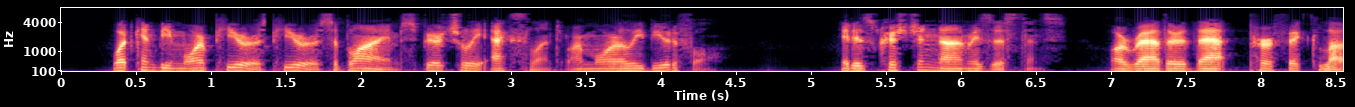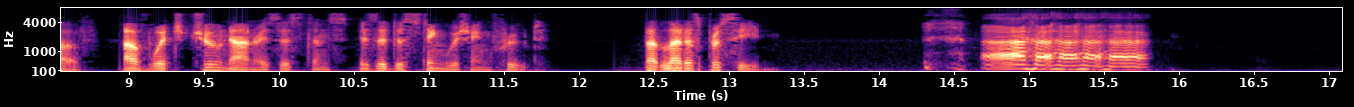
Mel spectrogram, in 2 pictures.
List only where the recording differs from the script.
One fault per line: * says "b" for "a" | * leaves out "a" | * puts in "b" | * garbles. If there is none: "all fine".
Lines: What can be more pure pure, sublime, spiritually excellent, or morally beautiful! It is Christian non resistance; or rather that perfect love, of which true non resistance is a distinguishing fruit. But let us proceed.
all fine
